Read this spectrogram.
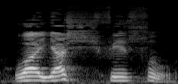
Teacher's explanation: এখানে দেখুন ওয়াও জবর ওয়া, ইয়া শিন জবর ইয়াশ, ওয়া ইয়াশ ফাজের ফি, ওয়া ইয়াশফি সদ পেশ সু, সদ মোটা করবেন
